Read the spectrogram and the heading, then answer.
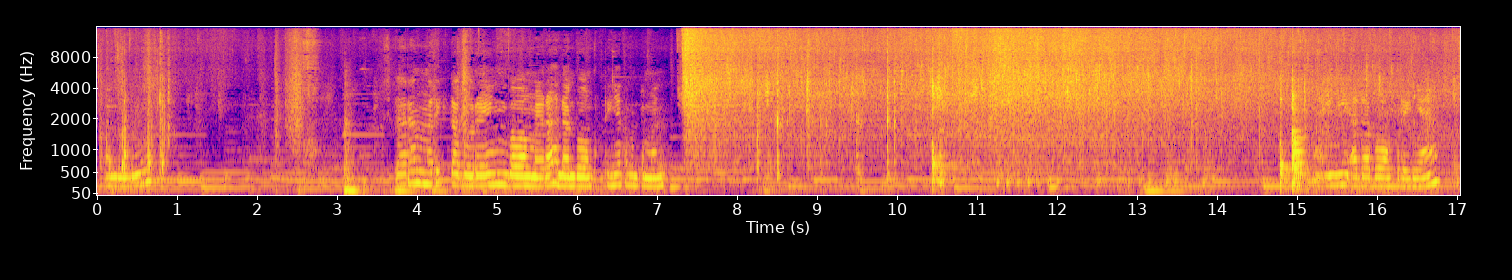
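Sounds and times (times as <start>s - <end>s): shallots sizzling in hot oil: 0.0s - 2.8s, 7.2s - 17.0s
metal spatula scraping wok: 2.2s - 2.9s, 8.1s - 17.0s.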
